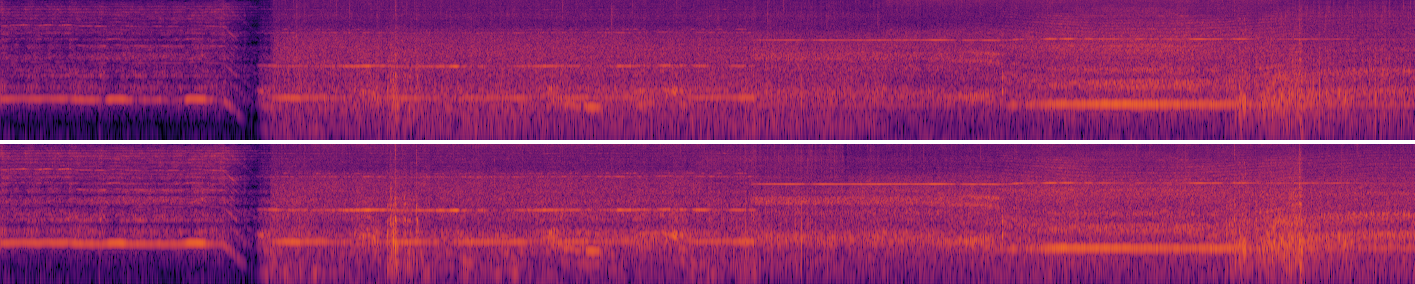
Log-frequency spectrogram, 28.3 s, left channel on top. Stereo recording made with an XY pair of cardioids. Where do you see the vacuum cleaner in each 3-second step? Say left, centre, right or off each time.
right, right, right, right, right, right, right, centre, right, right.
